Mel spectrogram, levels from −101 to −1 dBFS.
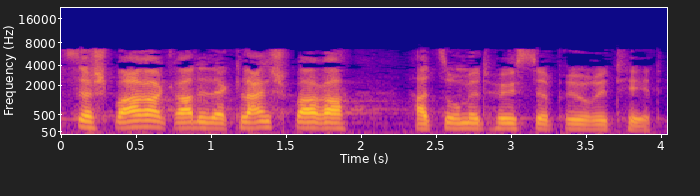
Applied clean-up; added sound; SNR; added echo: none; none; none; none.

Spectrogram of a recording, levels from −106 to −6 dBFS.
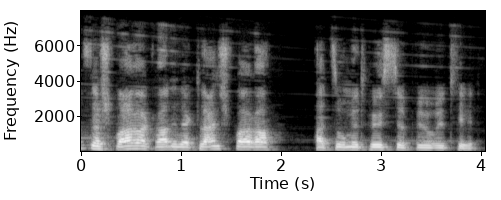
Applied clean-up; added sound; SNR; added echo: neural mask model DeepFilterNet 3.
